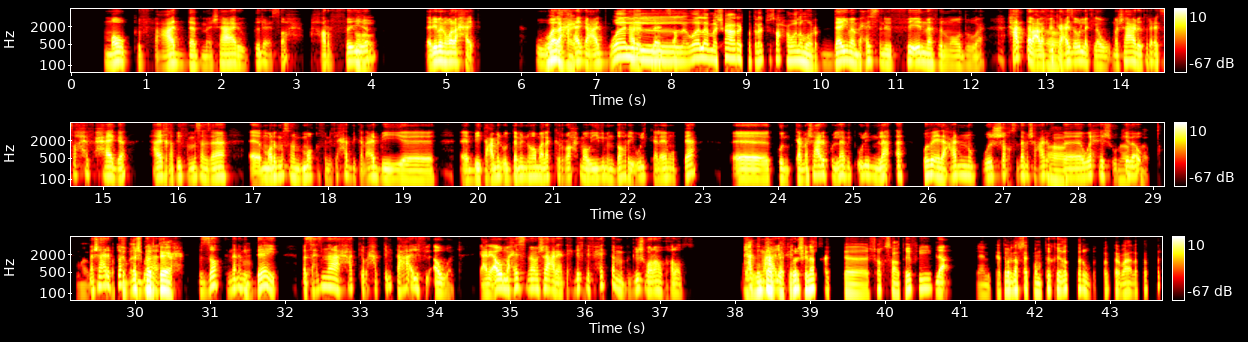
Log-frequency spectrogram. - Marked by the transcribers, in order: tsk
- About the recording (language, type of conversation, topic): Arabic, podcast, إزاي بتوازن بين مشاعرك ومنطقك وإنت بتاخد قرار؟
